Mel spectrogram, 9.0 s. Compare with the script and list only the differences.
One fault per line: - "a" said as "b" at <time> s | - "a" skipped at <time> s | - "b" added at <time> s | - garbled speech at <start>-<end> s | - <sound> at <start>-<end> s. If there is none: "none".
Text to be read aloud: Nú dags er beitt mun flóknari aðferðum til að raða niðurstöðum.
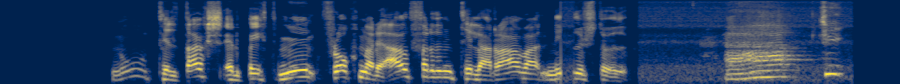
- "til" added at 1.6 s
- dropout at 5.6-5.7 s
- sneeze at 6.9-8.5 s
